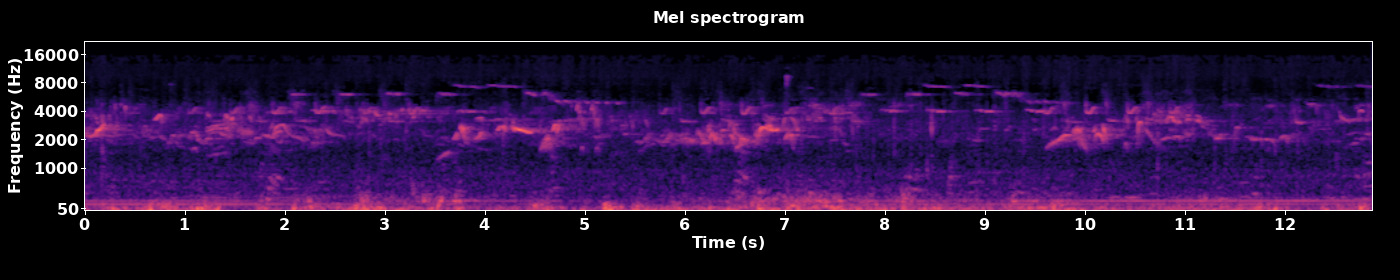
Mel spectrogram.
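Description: Small songbirds chirping and twittering, many short overlapping calls throughout. Underneath runs a steady low hum that drops away for a few seconds in the middle and comes back near the end, over a low rumble.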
